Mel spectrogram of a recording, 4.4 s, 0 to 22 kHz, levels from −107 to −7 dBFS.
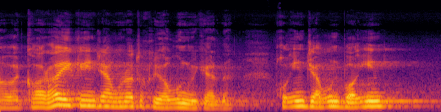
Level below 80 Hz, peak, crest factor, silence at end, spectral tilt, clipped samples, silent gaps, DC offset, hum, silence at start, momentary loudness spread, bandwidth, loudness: -72 dBFS; -8 dBFS; 16 dB; 0.05 s; -8.5 dB/octave; under 0.1%; none; under 0.1%; none; 0 s; 13 LU; 7.6 kHz; -25 LUFS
